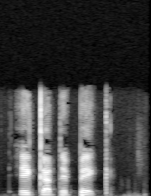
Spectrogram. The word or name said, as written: Ecatepec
